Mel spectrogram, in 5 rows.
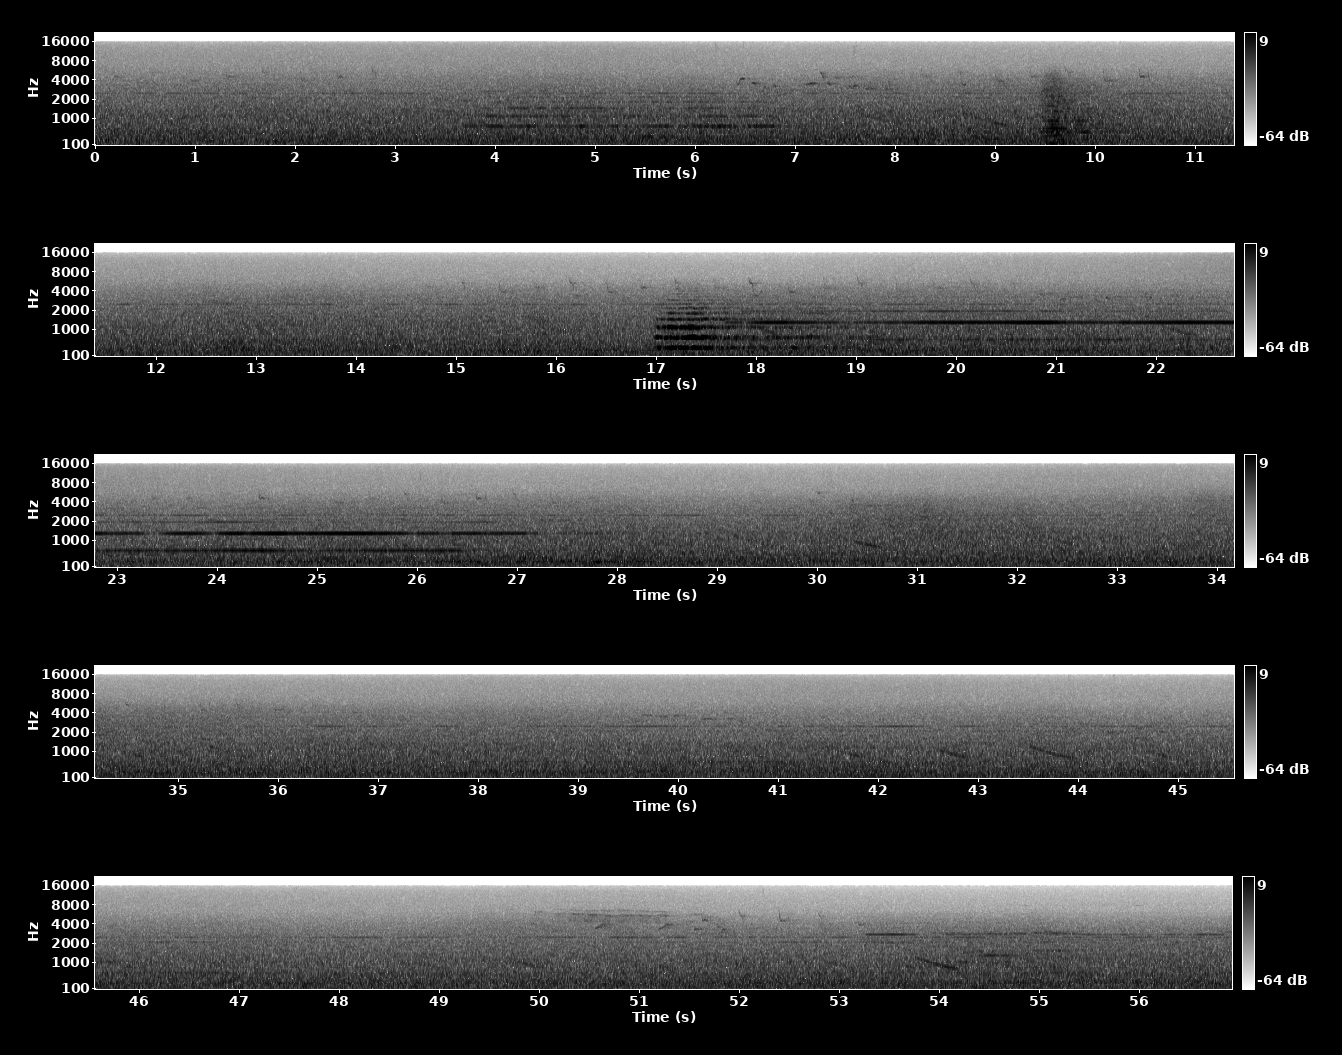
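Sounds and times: loud horn blast: 3.6 - 8.2, 8.8 - 10.8, 16.9 - 29.0
high whining tones: 17.3 - 30.7.

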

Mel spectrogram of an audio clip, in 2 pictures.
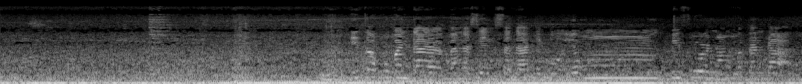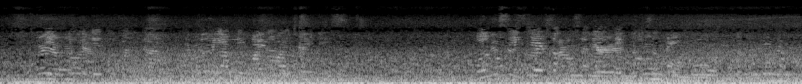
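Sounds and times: passengers talking: 0.0 - 16.0
tram rumbling: 0.0 - 16.0.

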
